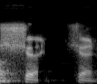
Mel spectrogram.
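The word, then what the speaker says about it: Schön: He's very how do you pronounce his last name? Donald what's Shaw? Schoen.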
